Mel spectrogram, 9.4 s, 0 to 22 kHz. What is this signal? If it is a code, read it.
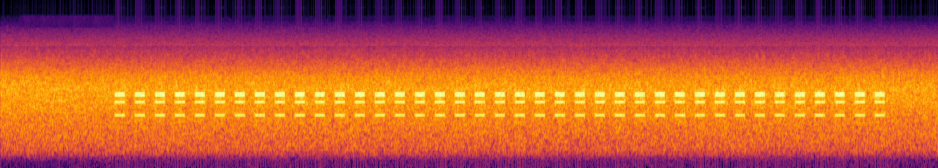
Telephone call progress tone (North American plan), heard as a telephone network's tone, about 1400, 2050, 2450, 2600 Hz, 0.1 s on and 0.1 s off, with phone line noise. Off-hook warning tone.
